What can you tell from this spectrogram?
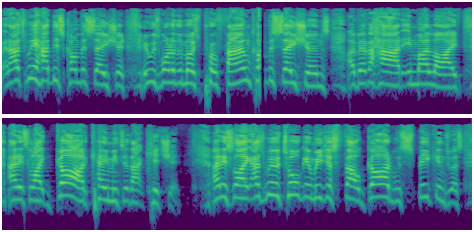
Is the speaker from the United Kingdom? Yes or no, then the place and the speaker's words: yes; England, United Kingdom; moved away; this English guy who we're not supposed to show emotion because we're English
